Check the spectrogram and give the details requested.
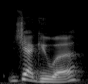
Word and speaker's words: jaguar: Vest of the Empress Jaguar. Or as the Brits say, Jaguar.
